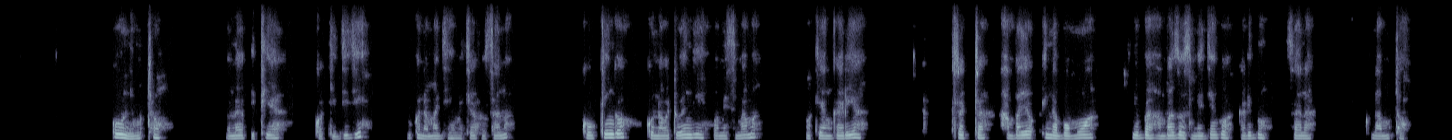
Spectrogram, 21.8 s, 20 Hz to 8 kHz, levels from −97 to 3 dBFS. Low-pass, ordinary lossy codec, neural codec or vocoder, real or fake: 7.2 kHz; Opus, 32 kbps; none; real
